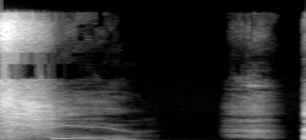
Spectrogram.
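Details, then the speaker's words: Male adult sneezing during a desperate daily sneezing fit, announcing sneezes; a forceful, wet sneeze trailing into a drawn-out voiced exhale, then a breathy sigh, one of a run of repeated sneezes. "You I sneeze so much every single day. [snorts] [sighs] I can't help it. I'm sorry. I'm going to sneeze. I have to sneeze."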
